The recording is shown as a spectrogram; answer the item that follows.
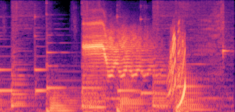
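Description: Bouncy children's background music with cartoon sound effects laid over it: a loud wavering effect about a second in, then a quick rising swoop near the end.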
